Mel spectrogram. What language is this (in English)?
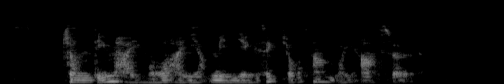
Cantonese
